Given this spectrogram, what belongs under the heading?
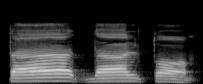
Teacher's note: زبان کی نوک ثنائے علیہ کی جڑ سے لگے تو تا، دال، تو ادا ہوتے ہیں۔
